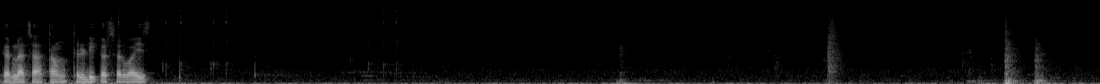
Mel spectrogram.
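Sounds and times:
low room hiss: 0.0 - 11.0
computer mouse and keyboard clicks: 1.2 - 2.4, 3.6 - 4.2.

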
